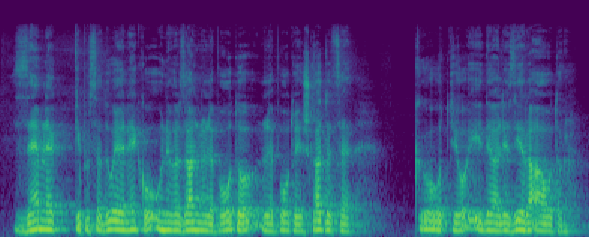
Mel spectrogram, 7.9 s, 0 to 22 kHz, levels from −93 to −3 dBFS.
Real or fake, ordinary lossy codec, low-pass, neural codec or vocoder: fake; none; 14.4 kHz; vocoder, 48 kHz, 128 mel bands, Vocos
